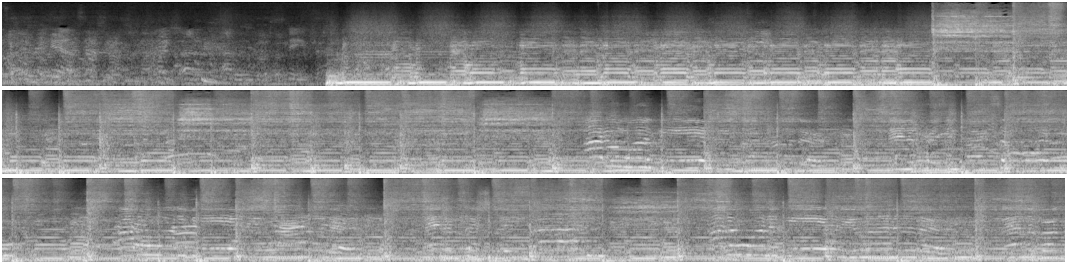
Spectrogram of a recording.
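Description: Live rock band starting a song. After about three seconds of low crowd chatter, electric bass and guitar come in abruptly and loudly with a repeating riff. Drums and cymbals join about six seconds later, and a woman's singing voice comes in around midway.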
